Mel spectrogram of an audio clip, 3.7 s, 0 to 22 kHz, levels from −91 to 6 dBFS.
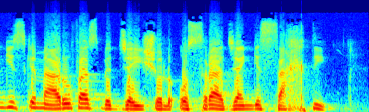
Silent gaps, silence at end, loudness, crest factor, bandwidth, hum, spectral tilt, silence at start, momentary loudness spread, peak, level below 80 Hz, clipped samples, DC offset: none; 0.35 s; -9 LUFS; 8 dB; 11 kHz; none; -7 dB/octave; 0 s; 7 LU; 0 dBFS; -34 dBFS; 3%; under 0.1%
